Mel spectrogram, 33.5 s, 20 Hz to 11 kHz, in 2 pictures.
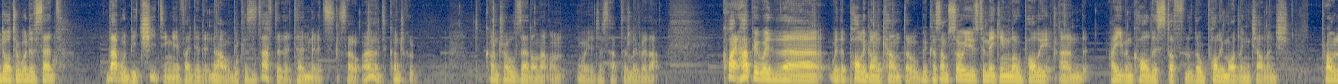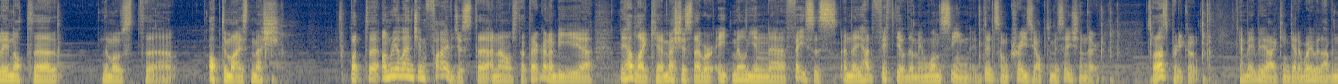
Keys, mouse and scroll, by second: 0.6-2.0 scroll down 2, 2.0-2.5 scroll down 1, 2.5 middle click, 2.7-3.2 scroll up 4, 3.2 middle click, 5.8 ctrl+z, 7.3 ctrl+z, 8.9 ctrl+z, 12.0 ctrl+z, 14.4 ctrl+z, 14.4 middle click, 16.2 middle click, 16.3 ctrl+z, 16.3 scroll up 2, 17.9 scroll down 1, 18.6 middle click, 19.5-20.0 scroll down 1, 21.2 ctrl+z, 24.4 middle click, 25.1 scroll down 2, 28.3-28.8 scroll up 8, 30.2 ctrl+z, 30.2 click, 32.4 ctrl+z.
